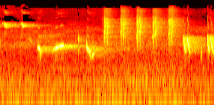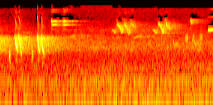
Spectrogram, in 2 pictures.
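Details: Thrush nightingale singing in spring: a rising whistled slur, then a burst of loud, sharp clicking notes repeated in quick succession, followed by a pause and high thin whistles.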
